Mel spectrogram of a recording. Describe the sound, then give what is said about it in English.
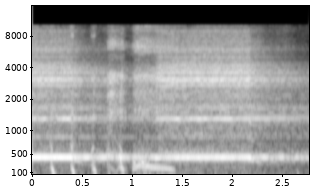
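An alarm goes off, a loud, steady shrill whistle-like tone over a hissing wash, with several quick falling chirps early on before the tone holds and fades slightly. No one speaks. “The alarm went off and the question went out.”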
